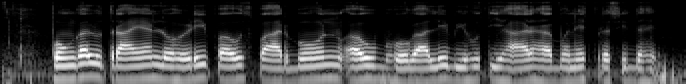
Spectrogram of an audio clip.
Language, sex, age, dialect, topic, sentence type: Chhattisgarhi, male, 18-24, Eastern, agriculture, statement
